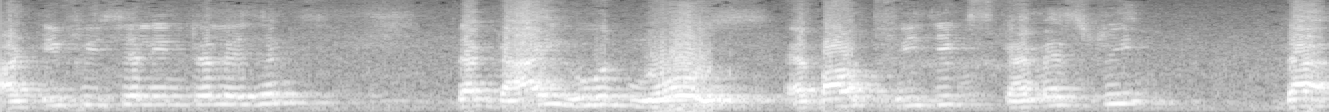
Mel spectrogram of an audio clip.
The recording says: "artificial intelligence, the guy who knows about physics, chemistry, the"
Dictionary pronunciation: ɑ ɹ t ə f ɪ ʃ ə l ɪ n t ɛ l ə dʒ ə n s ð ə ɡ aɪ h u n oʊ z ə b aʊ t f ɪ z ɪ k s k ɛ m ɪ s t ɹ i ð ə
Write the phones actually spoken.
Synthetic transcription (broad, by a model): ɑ ɹ t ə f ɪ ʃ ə l ɪ n t ɛ l ə dʒ ə n s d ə ɡ aɪ h u n oʊ z ə b aʊ t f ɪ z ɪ k s k ɛ m ɪ s t ɹ i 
